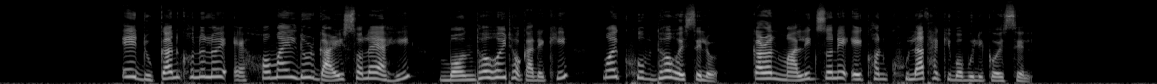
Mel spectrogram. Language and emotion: Assamese, angry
